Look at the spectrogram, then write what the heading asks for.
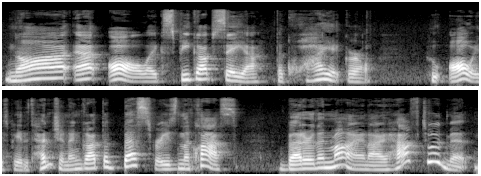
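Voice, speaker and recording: A woman reading a children's story aloud in an expressive, emphatic storytelling manner. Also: medium pitch. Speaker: storybook reader, teacher.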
